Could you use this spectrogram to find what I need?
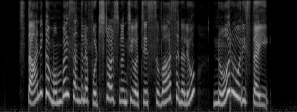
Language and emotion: Telugu, surprised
